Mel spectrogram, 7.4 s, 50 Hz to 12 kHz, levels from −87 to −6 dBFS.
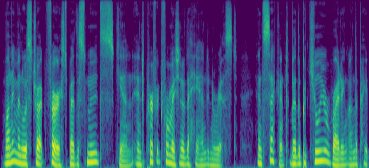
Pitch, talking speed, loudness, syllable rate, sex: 145 Hz, 210 wpm, -19 LUFS, 5.1 syllables/s, male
